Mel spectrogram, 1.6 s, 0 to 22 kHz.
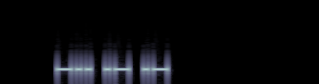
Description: Morse code, heard as a keyed tone, about 50 wpm, 700 Hz. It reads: DAA
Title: All Cut Numbers - 3-Digit 50wpm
